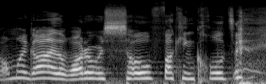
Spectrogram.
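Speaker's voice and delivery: put-on complaining tone. Acting out own past words about cold shower water: acting out a complaining tone. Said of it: "That's how you say it".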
